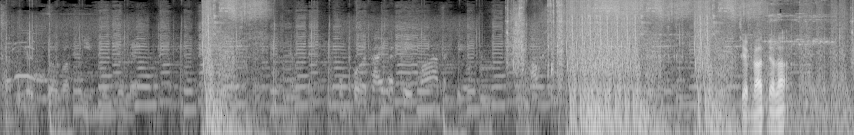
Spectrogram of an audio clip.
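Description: Witch gun firing in the shooter game XSHOT, with bursts of rapid gunfire and sharp shattering impacts that grow denser toward the end, while someone talks throughout.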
